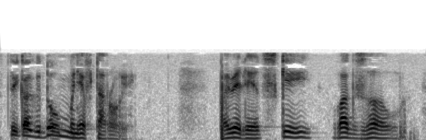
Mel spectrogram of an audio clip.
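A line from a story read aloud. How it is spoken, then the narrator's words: Quiet. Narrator (Russian): Кто-то тихо сказал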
